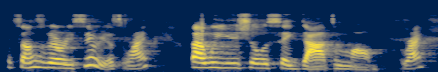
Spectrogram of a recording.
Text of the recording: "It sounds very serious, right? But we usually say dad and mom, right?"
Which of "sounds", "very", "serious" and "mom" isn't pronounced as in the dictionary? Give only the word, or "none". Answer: none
